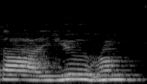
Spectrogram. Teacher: سعیہم عین کے ساتھ، سعیہم جھٹکا نہیں دینا، سعیہم نہیں کرنا، نرمی کے ساتھ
